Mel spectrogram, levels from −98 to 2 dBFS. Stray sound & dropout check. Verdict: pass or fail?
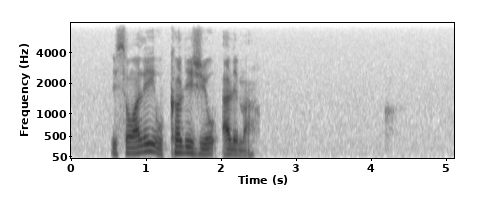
pass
